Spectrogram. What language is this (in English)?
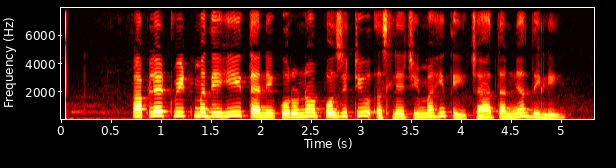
Marathi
